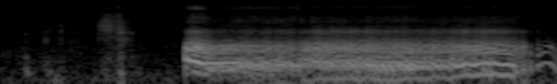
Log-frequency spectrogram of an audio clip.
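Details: Chihuahua: one soft, buzzing snore under two seconds after a quiet pause, in a small room; a single gentle snore.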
